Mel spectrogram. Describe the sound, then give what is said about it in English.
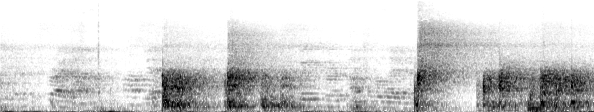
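Students in a safety-methods class drop their sticks onto the floor in front of them: a few hollow, clattering thuds land at uneven intervals while a voice talks over them. “The class is testing safety methods here. Each student is dropping their sticks to the floor in an imaginary spot about a metre in front of them.”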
